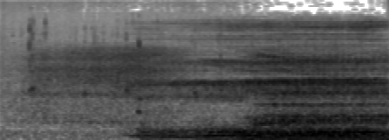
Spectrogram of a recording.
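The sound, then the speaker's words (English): A low, rumbling growl swells in about a second in, then holds steady and loud, a deep throaty drone with no voices over it. “Like a growling.”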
